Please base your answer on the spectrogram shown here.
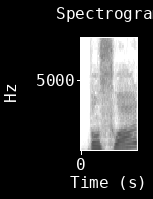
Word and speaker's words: Bonsoir: The R is a bit softer than in English.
